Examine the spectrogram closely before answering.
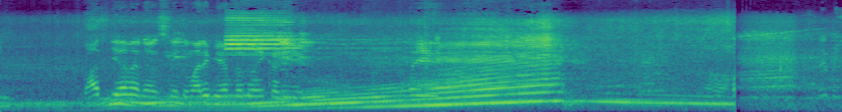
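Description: A vehicle engine rises in pitch as it speeds up, then settles.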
